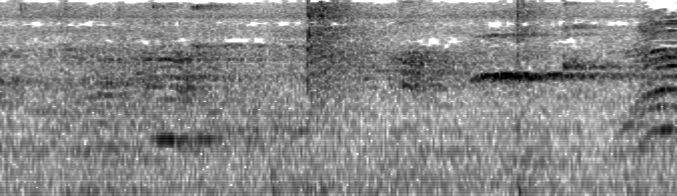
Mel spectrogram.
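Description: A volleyball is struck with a sharp slap.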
